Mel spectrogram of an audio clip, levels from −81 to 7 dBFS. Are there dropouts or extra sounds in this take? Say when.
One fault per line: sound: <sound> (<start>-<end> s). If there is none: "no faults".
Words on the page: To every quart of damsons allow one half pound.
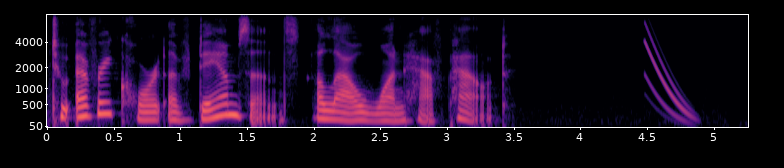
sound: chirp (4.5-4.9 s)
